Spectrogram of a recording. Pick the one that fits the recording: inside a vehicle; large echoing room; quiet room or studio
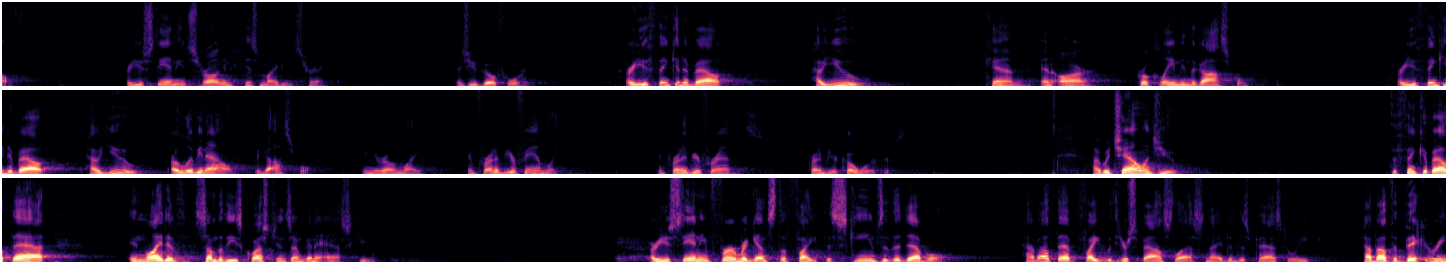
large echoing room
